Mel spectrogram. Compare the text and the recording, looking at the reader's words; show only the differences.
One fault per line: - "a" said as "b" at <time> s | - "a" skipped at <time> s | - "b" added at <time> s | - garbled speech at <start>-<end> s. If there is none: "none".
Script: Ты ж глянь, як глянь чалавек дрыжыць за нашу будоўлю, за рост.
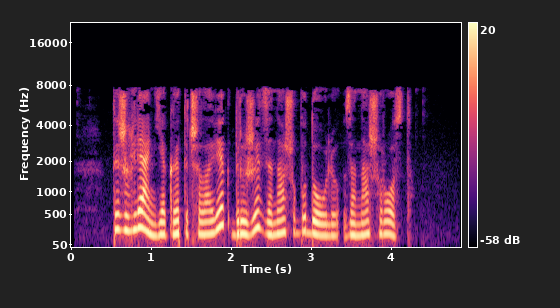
- "глянь" said as "гэты" at 1.3 s
- "наш" added at 3.7 s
